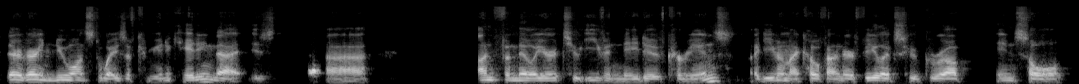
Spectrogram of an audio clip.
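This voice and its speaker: A man's voice: low-pitched, fairly even intonation, normal speed, low-quality recording. A man in his twenties from the United States talks as a podcast guest, earnest and reflective, with a loose, filler-heavy way of speaking. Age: 20s. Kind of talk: casual interview chat.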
